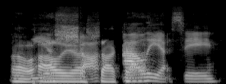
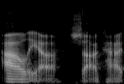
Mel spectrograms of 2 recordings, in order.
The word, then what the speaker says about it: Alia Shawkat: It's Alia Shawkat. Alia Shawkat.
